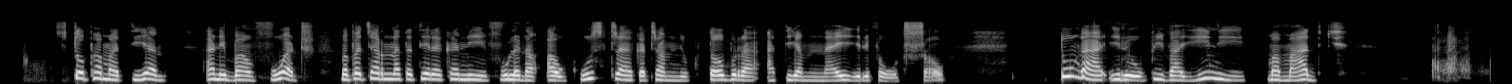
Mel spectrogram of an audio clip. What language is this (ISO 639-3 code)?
mlg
